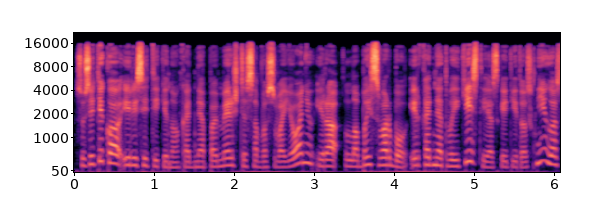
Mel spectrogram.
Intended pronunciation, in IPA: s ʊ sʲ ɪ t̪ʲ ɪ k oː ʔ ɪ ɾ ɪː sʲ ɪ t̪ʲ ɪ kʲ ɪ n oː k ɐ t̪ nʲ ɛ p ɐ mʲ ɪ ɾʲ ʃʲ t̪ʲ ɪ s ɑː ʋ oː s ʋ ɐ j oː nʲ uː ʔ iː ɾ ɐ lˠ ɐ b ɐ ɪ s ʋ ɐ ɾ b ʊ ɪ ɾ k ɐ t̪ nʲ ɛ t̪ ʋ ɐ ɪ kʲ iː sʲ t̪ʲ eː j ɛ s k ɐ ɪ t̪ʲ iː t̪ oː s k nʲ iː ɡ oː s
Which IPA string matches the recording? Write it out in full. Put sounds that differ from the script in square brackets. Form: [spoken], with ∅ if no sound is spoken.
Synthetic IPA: s ʊ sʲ ɪ t̪ʲ ɪ k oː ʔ ɪ ɾ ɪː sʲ ɪ t̪ʲ ɪ kʲ ɪ n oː k ɐ t̪ nʲ ɛ p ɐ mʲ ɪ ɾʲ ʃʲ t̪ʲ ɪ s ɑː ʋ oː s ʋ ɐ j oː nʲ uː ʔ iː ɾ ɐ lˠ ɐ b ɐ ɪ s ʋ ɐ ɾ b ʊ ɪ ɾ k ɐ t̪ nʲ ɛ t̪ ʋ ɐ ɪ kʲ iː sʲ t̪ʲ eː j ɛ s k ɐ ɪ t̪ʲ iː t̪ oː s k nʲ iː ɡ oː s

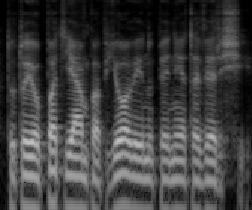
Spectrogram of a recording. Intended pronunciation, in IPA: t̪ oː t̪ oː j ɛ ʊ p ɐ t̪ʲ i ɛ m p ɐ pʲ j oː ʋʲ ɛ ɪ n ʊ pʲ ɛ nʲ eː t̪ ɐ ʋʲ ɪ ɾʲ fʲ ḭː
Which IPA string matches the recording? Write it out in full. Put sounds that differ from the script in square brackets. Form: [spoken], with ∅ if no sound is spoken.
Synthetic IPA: t̪ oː t̪ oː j ɛ ʊ p ɐ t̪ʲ [j] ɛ m p ɐ pʲ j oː ʋʲ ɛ ɪ n ʊ pʲ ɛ nʲ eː t̪ ɐ ʋʲ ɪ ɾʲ [ʃʲ] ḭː

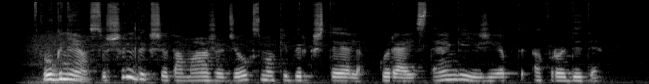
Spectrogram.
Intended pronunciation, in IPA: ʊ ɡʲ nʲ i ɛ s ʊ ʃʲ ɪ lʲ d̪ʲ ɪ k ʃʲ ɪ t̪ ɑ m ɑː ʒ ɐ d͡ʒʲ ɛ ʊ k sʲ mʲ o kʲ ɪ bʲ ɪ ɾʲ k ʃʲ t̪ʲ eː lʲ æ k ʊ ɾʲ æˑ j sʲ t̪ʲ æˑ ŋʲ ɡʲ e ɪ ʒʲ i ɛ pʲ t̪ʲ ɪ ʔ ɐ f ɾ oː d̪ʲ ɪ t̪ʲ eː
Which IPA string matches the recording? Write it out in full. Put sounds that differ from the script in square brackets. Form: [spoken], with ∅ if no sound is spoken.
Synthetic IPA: ʊ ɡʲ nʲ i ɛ s ʊ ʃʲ ɪ lʲ d̪ʲ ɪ k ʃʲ ɪ t̪ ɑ m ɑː ʒ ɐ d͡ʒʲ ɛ ʊ k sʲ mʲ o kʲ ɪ bʲ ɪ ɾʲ k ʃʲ t̪ʲ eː lʲ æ k ʊ ɾʲ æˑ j sʲ t̪ʲ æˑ ŋʲ ɡʲ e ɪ ʒʲ i ɛ pʲ t̪ʲ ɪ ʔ ɐ f ɾ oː d̪ʲ ɪ t̪ʲ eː

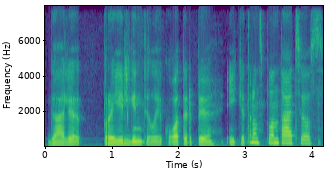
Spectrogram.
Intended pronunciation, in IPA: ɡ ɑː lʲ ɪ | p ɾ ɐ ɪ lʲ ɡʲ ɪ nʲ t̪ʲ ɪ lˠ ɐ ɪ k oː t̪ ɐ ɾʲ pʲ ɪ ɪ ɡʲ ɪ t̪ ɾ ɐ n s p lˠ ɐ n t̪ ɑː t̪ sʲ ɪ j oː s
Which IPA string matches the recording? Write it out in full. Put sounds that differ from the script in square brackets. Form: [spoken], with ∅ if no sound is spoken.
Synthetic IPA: ɡ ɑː lʲ ɪ | p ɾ ɐ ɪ lʲ ɡʲ ɪ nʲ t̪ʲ ɪ lˠ ɐ ɪ k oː t̪ ɐ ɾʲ pʲ ɪ ɪ [kʲ] ɪ t̪ ɾ ɐ n s p lˠ ɐ n t̪ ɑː t̪ sʲ ɪ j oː s

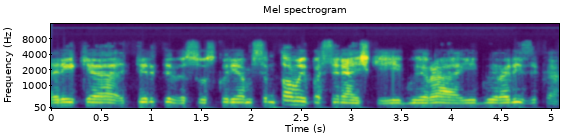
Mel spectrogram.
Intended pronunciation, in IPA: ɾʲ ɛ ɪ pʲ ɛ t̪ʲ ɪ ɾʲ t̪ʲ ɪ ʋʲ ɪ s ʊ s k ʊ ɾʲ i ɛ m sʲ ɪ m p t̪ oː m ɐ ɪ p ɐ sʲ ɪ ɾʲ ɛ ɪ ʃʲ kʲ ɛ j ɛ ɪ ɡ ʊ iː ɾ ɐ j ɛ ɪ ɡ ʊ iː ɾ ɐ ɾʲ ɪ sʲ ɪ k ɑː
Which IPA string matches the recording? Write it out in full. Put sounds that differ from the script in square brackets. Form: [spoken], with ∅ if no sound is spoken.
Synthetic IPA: ɾʲ ɛ ɪ [kʲ] ɛ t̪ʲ ɪ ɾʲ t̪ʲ ɪ ʋʲ ɪ s ʊ s k ʊ ɾʲ i ɛ m sʲ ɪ m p t̪ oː m ɐ ɪ p ɐ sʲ ɪ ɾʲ ɛ ɪ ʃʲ kʲ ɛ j ɛ ɪ ɡ ʊ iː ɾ ɐ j ɛ ɪ ɡ ʊ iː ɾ ɐ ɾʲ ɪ [zʲ] ɪ k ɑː

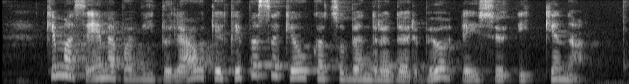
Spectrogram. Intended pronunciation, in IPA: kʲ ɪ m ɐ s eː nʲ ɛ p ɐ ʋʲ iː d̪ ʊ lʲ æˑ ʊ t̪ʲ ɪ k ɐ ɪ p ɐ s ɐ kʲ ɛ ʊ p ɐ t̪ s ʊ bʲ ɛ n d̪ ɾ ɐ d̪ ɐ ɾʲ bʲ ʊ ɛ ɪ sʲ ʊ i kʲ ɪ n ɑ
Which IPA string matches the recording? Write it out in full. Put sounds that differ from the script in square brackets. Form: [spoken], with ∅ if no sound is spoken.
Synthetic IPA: kʲ ɪ m ɐ s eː [mʲ] ɛ p ɐ ʋʲ iː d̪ ʊ lʲ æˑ ʊ t̪ʲ ɪ k ɐ ɪ p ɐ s ɐ kʲ ɛ ʊ [k] ɐ t̪ s ʊ bʲ ɛ n d̪ ɾ ɐ d̪ ɐ ɾʲ bʲ ʊ ɛ ɪ sʲ ʊ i kʲ ɪ n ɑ

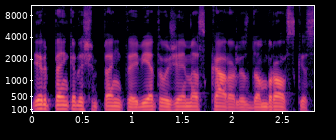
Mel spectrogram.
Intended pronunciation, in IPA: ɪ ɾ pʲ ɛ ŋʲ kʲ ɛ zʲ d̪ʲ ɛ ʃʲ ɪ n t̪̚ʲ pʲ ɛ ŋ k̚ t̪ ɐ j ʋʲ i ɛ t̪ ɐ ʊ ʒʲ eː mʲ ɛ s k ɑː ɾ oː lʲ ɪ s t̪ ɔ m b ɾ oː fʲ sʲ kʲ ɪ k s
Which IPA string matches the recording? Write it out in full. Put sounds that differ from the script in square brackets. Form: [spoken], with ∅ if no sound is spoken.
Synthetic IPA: ɪ ɾ pʲ ɛ ŋʲ kʲ ɛ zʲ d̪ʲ ɛ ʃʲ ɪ [m] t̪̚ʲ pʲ ɛ ŋ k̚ t̪ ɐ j ʋʲ i ɛ t̪ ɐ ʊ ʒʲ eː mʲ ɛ s k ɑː ɾ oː lʲ ɪ s [d̪] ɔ m b ɾ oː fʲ sʲ kʲ ɪ [∅] s

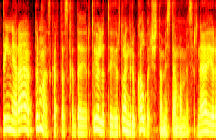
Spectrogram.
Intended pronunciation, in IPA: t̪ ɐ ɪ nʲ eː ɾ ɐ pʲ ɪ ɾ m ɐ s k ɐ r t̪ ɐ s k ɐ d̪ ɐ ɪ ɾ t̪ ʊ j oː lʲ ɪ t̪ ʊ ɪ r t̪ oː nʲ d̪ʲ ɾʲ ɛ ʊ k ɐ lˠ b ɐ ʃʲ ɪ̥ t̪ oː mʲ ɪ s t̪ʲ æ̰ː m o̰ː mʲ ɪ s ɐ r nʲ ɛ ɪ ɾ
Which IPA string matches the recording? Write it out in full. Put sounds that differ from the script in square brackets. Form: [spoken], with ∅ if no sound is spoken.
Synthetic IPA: t̪ ɐ ɪ nʲ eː ɾ ɐ pʲ ɪ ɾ m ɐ s k ɐ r t̪ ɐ s k ɐ d̪ ɐ ɪ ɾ t̪ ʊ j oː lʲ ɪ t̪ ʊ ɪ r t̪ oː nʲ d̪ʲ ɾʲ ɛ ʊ k ɐ lˠ b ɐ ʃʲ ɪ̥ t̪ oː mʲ ɪ s t̪ʲ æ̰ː m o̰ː mʲ ɪ s ɐ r nʲ ɛ ɪ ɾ

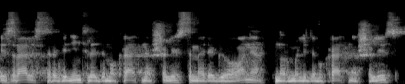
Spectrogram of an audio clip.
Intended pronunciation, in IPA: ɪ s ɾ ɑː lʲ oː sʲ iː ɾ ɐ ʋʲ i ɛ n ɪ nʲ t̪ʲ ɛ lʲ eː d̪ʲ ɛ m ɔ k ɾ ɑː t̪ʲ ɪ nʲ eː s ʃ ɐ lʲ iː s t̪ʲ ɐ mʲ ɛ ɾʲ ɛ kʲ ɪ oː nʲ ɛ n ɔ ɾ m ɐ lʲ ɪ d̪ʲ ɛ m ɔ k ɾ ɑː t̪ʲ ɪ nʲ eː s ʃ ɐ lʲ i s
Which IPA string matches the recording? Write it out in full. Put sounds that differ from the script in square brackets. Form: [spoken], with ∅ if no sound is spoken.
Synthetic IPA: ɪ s ɾ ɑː lʲ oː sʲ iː ɾ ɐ ʋʲ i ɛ n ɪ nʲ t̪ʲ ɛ lʲ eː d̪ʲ ɛ m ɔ k ɾ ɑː t̪ʲ ɪ nʲ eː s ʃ ɐ lʲ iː s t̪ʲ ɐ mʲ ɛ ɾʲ ɛ [ɡʲ] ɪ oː nʲ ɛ n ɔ ɾ m ɐ lʲ ɪ d̪ʲ ɛ m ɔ k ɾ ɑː t̪ʲ ɪ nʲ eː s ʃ ɐ lʲ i s

